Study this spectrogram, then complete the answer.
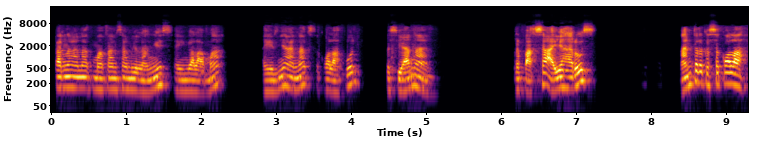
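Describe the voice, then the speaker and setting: A man teaches a lesson through a slow, deliberate story, repeating himself as he goes, in a dull lo-fi recording. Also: medium pitch, a bit bright. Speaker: motivational speaker.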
